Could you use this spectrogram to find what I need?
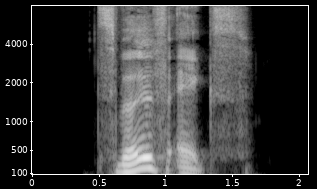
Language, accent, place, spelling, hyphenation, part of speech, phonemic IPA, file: German, Germany, Berlin, Zwölfecks, Zwölf‧ecks, noun, /ˈt͡svœlfˌ.ɛks/, De-Zwölfecks.ogg
- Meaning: genitive singular of Zwölfeck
